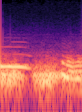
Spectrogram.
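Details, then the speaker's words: Simulated VR patient avatar (adult male, asthma call, shortness of breath) auscultated by stethoscope over the back, lower lobes: inspiratory and expiratory wheezes, expiratory wheezes grunting as air struggles out; heart tones also audible. Wheezes, diagnosed asthma. "and what's really amazing about this is that this gentleman has inspiratory and expiratory wheezes but those expiratory wheezes are kind of grunting right"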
